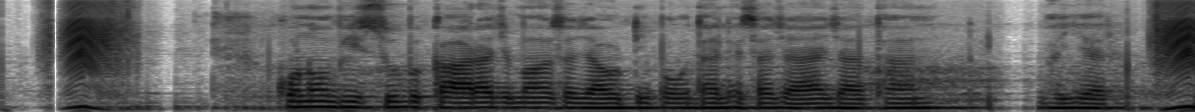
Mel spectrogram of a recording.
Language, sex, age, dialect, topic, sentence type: Chhattisgarhi, male, 18-24, Western/Budati/Khatahi, agriculture, statement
